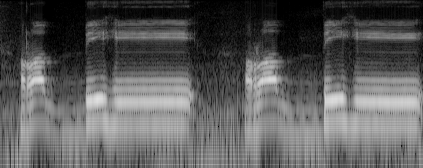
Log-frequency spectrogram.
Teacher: ہا کو کھینچیں گے کیونکہ اس کے نیچے کھڑی حرکات ہے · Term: کھڑی زیر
